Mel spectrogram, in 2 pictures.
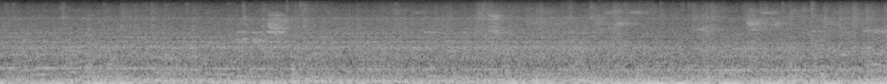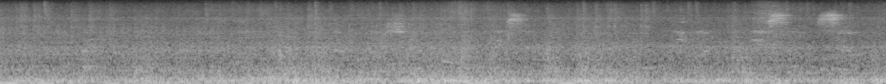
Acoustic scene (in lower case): subway train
